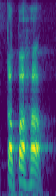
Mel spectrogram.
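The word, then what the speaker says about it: तपः: You will have to say yasmins tapah sumanaso bahumana yanti. Tapaha, this way.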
